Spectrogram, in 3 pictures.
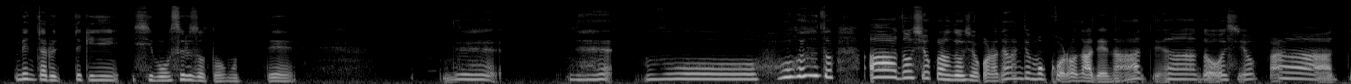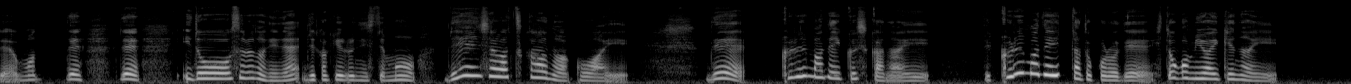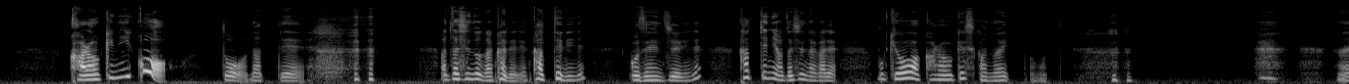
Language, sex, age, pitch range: Japanese, female, 40-59, 185-265 Hz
